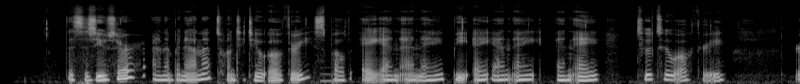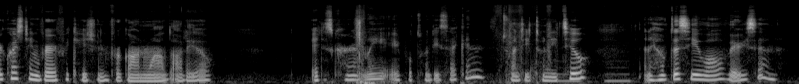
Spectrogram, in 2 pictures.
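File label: Female Verification Request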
